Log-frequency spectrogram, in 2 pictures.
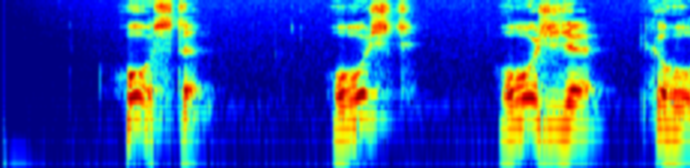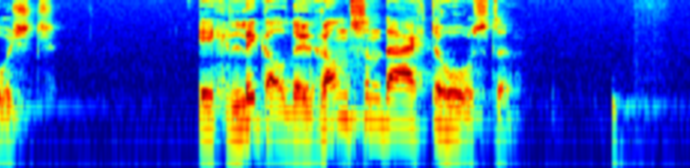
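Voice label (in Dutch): hoesten, Limburgse gesproken woordenboeken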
